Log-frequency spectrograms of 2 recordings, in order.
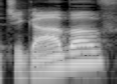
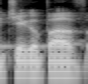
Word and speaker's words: Jigarbov: name again so uh the quote unquote correct pronunciation is jigabu um with the long ah like a pirate or you could just yeah a lot of people just call me jigabu I've heard jagabo before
